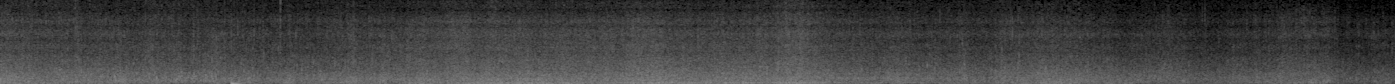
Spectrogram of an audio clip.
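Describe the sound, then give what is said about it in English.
Steady ocean surf washes continuously onto the shore, a broad, hissing roar of breaking waves that swells gently and recedes, with no voices present. “You know, and for us is, when the wave coming in, you just draw in that peace that God has there for, you know, for those creatures and for us.”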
